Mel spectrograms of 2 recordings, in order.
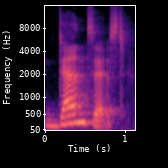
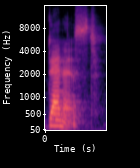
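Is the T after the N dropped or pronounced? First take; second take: pronounced; dropped. First: The T after the N is clearly pronounced. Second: The T after the N is dropped. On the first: "Some people will say the T" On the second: "we really mute that first T that comes after the N"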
